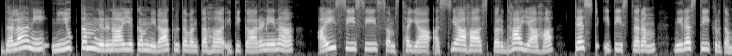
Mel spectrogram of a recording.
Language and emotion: Sanskrit, neutral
